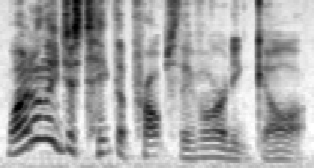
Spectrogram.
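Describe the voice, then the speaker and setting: A man with a notably high voice co-hosts a film podcast. He chats casually and bluntly, throwing out opinions and the odd swear word. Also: wildly swooping pitch, quick pace, a crowd in the background. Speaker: podcast co-host.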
